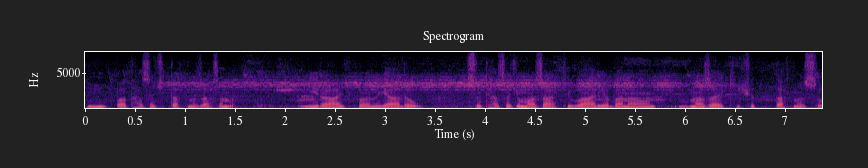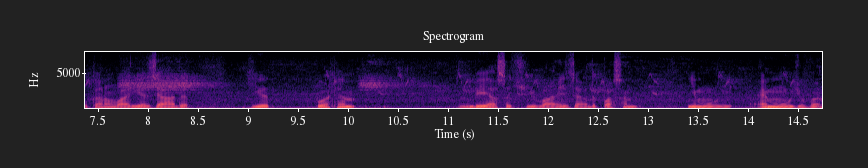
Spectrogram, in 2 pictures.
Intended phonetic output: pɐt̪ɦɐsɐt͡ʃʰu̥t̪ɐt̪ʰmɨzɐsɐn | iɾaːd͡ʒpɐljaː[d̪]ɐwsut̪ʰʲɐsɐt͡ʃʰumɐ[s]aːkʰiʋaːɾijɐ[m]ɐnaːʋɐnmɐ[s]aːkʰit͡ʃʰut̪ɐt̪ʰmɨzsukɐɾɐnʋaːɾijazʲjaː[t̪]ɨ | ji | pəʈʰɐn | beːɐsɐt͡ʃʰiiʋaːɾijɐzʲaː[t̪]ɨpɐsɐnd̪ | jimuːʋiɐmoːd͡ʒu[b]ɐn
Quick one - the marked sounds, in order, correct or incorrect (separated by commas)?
correct, incorrect, incorrect, incorrect, incorrect, incorrect, correct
